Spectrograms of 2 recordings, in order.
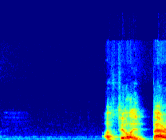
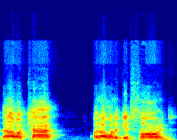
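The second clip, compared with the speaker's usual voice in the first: imitating the woman; 8 semitones higher, 3 dB louder than usual. Woman refuses in retold quarrel.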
